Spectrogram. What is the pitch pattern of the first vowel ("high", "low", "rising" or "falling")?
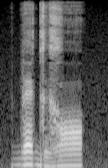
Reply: high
